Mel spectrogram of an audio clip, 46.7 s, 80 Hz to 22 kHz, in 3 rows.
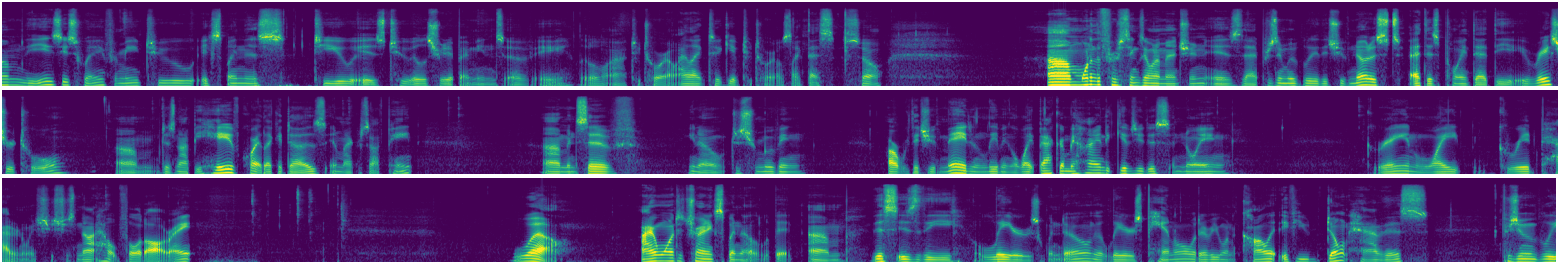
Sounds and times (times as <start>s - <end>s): Speech: 0.0s - 8.9s, 10.4s - 19.7s, 21.0s - 23.6s, 24.4s - 28.0s, 29.2s - 33.1s, 36.2s - 36.9s, 37.5s - 45.4s, 46.1s - 46.6s.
